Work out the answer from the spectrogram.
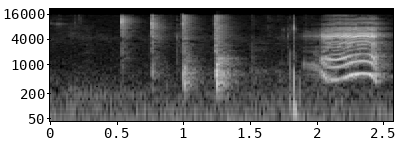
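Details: Talking pet parrot, said to say "mummy": a few sharp clicks, then a loud, harmonic, bending call near the end.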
